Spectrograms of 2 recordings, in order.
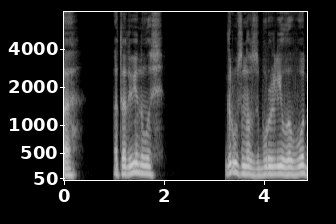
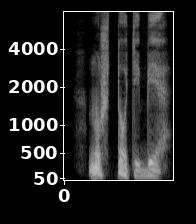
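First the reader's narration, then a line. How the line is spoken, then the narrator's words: Cracked, fawning voice. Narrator (Russian): дребезжал он рваным голосом, с той жалкой, притворной лестью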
